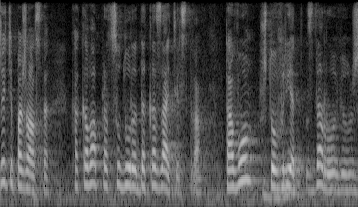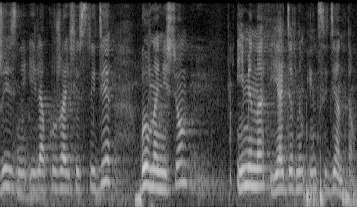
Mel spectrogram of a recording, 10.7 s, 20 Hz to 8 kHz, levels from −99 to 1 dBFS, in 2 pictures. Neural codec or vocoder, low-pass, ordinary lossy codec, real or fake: none; none; none; real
